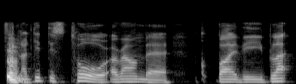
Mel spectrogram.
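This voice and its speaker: A man's voice: medium pitch, moderate pace, darkish tone, smooth, no room sound. A man hosting a podcast, asking thoughtful, earnest questions. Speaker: podcast host. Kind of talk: casual interview chat. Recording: dry, dull lo-fi audio.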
